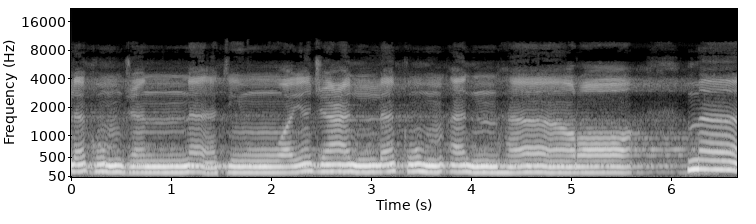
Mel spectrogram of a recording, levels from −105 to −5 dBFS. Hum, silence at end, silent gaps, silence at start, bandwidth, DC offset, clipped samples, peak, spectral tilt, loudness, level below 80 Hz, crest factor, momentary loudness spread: none; 0 s; none; 0 s; 6.2 kHz; under 0.1%; under 0.1%; -10 dBFS; -9 dB/octave; -22 LUFS; -64 dBFS; 10 dB; 5 LU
